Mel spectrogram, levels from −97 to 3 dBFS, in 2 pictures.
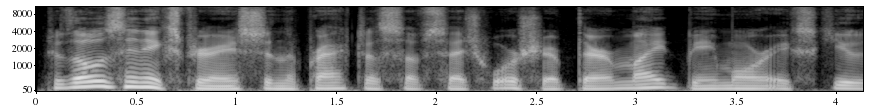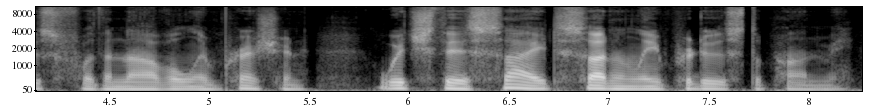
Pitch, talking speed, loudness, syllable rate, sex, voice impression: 110 Hz, 180 wpm, -21 LUFS, 5.7 syllables/s, male, masculine, adult-like, tensed, slightly weak, slightly bright, fluent, intellectual, calm, slightly wild, kind, modest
